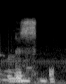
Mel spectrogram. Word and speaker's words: policial: Policial. Primeira. Policial. Polícia. What? Primeira. Policial. Yeah, policial. Policial. And again, quick reviewing. Policial. The last L, Policial. yeah, has U Yeah. sound.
